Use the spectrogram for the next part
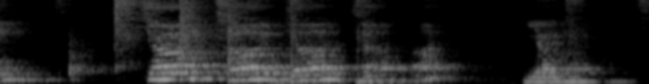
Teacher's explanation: चू से च वर्ग, च वर्ग, च वर्ग यानी च छ ज झ और य। च वर्ग में 5 वर्ण य और श, इतने वर्ण तालु से बोले जाएंगे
